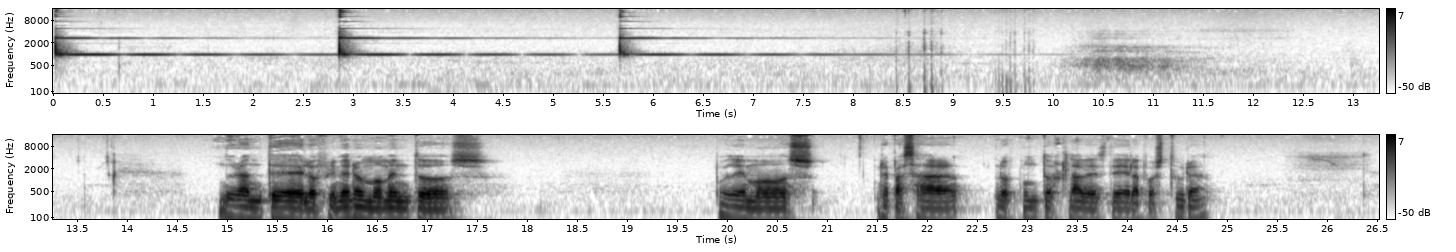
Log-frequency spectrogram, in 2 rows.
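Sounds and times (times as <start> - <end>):
meditation bell struck and ringing: 0.0 - 10.2
faint breathy rustling: 10.1 - 12.5
speech: 15.0 - 17.6, 19.9 - 24.9.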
